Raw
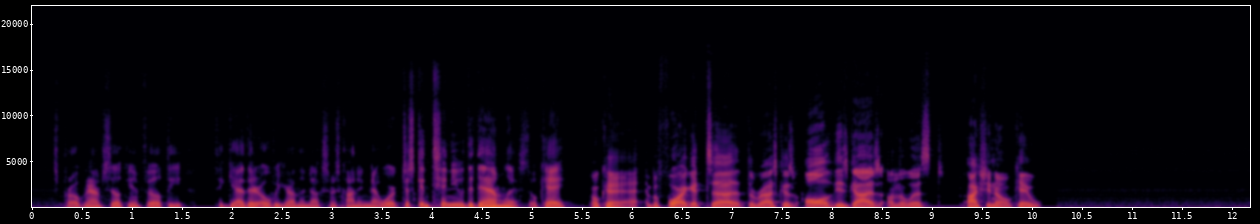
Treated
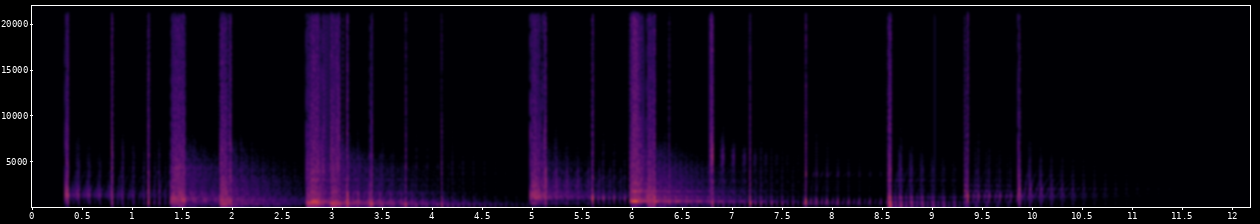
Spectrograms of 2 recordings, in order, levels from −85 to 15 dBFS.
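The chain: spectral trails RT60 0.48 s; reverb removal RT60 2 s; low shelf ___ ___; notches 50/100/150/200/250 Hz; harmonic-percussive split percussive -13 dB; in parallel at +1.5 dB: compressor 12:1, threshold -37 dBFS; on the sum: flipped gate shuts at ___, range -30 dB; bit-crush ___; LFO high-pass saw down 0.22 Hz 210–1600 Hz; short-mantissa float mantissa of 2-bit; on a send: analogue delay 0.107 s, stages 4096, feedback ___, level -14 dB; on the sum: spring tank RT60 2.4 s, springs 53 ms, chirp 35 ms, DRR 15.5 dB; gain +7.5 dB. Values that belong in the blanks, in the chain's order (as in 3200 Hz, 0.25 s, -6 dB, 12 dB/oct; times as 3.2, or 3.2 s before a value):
120 Hz, -10 dB, -26 dBFS, 7-bit, 76%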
